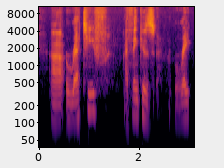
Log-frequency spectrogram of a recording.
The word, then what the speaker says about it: Retief: this Keith Lauver z' ret 'if i think his rape ret 'if i think is how they said you pronounce it and wanted to touch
